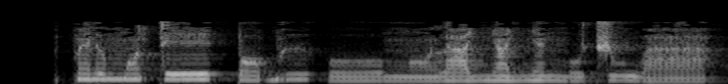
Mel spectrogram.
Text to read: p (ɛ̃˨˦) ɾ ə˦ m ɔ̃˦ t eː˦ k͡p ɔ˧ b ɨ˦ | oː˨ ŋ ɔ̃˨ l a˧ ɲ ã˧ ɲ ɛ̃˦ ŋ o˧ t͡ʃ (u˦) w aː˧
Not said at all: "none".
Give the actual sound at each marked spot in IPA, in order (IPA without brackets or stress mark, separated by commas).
ɛ̃˦, u˦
